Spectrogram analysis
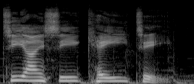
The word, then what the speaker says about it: ticket: And the second one, T-I-C-K-E-T.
